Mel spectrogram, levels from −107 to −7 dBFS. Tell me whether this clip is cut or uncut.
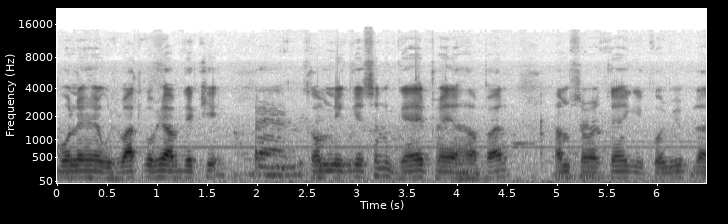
cut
